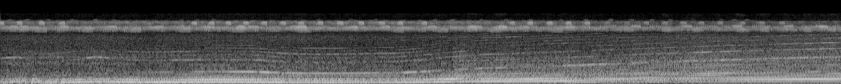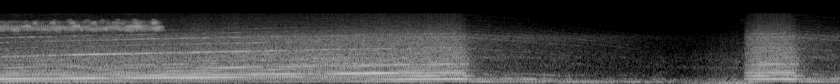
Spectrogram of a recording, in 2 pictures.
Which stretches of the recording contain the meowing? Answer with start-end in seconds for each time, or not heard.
not heard.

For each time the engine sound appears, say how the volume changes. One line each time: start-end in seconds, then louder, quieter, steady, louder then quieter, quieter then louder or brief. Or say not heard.
0.0-16.7 quieter.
